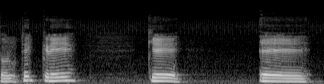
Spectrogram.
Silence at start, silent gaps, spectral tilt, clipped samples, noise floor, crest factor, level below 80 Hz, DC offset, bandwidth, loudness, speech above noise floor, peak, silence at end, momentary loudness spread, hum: 0 s; none; -7 dB/octave; under 0.1%; -48 dBFS; 16 dB; -52 dBFS; under 0.1%; 10.5 kHz; -17 LUFS; 31 dB; -2 dBFS; 0.1 s; 7 LU; none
